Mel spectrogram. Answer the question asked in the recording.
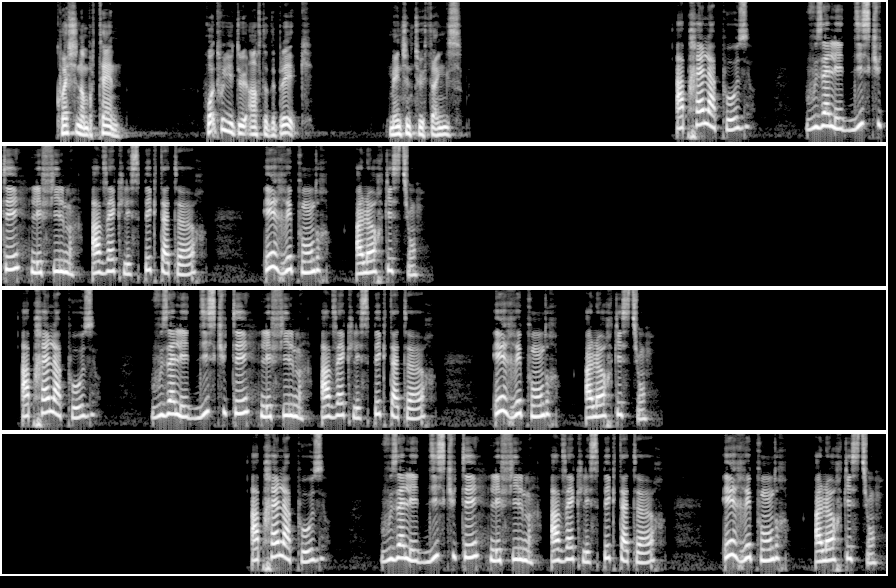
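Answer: Discuss the films with the audience and answer their questions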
